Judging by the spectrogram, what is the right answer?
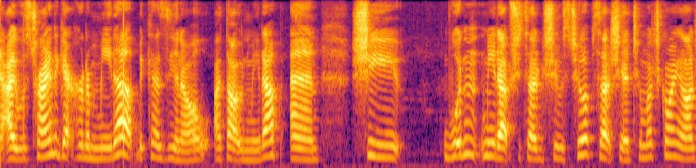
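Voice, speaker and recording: Bright-voiced woman dishing gossip. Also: mid-range voice. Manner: animated gossipy retelling with lots of "like"; swears casually. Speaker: podcast co-host. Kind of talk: casual chat.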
